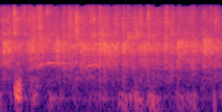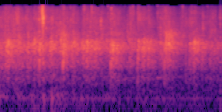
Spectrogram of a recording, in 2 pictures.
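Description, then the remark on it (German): An audience applauds for Alessio steadily, a dense, even wash of clapping that holds at a fairly loud level throughout, with a few faint voices and cheers mixed underneath. “Applaus an Alessio.”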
